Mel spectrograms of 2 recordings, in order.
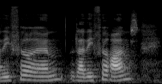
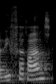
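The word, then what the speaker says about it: différance: que sabéis que es la différence, que en francés se pronuncia igual que la différence escrito con E, de la diferencia.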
